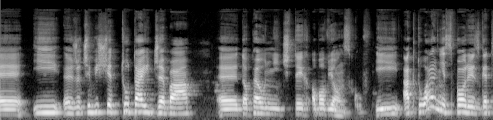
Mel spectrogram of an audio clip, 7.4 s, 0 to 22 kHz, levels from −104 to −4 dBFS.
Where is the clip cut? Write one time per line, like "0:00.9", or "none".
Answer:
0:05.6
